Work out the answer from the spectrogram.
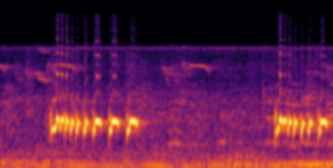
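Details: Zebra dove song from a training recording: a phrase of rapid, evenly pulsed cooing notes at mid pitch, heard twice, with a quiet pause between the bursts.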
